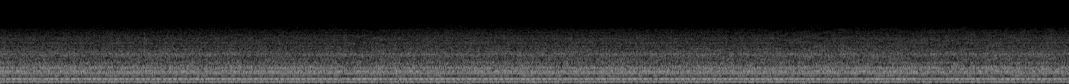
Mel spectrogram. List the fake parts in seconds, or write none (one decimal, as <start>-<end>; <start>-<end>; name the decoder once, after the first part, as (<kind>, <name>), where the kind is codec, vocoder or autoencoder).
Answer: 3.4-4.0 (codec, DAC); 7.7-10.0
